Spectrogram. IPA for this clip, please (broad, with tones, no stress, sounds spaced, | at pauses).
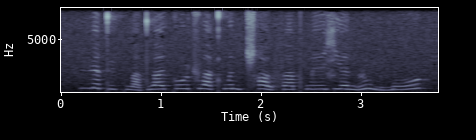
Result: n̪ ɥ ɛ˥˩ t̪ y˧˥ k w ä˨˩ t̪ w a˥ ɪ̯ k o˥ ʊ̯ ʈ͡ʂ w ä˥˧ kʰ w ə˥˧ n ʈ͡ʂʰ ɑ˥˩ ʊ̯ f ä˥ pʰ w e˥ ɪ̯ ɕ j ɛ˥˧ n ɻ u˥˩ m i˩ m o˧˥ ʊ̯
